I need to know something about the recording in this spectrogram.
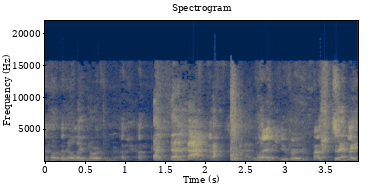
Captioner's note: both men laugh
